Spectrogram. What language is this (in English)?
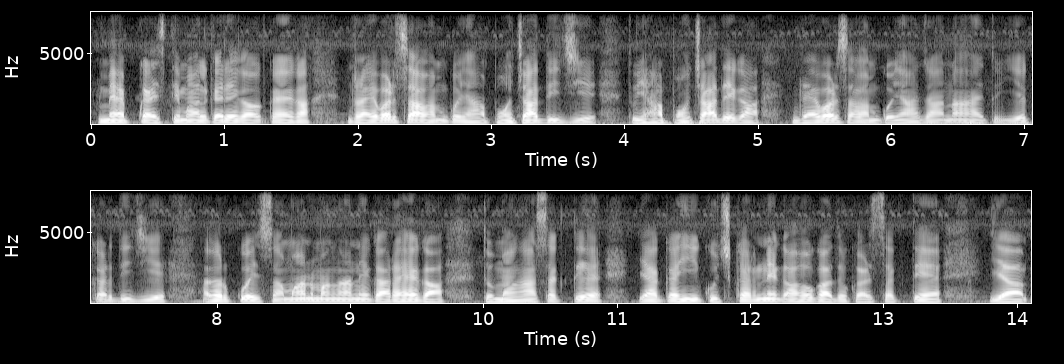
Urdu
